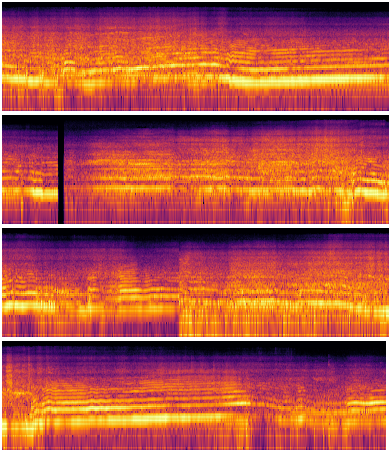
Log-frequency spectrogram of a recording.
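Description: VW Golf GTI hillclimb race car's engine run hard near the limiter, its pitch rising through each gear, dropping at the shifts and sagging into the bends. The sound comes in several stretches with sudden cuts, one of them a brief dropout about nine seconds in.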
